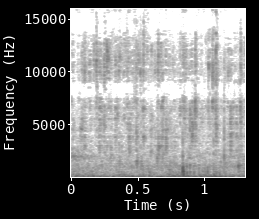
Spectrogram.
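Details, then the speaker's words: Toyota "Big Willy" engine off, refilling coolant after thermostat replacement with sealant gasket: steady trickle and drip as coolant leaks at thermostat housing seal; owner suspects seal thickness. "It sounds like it's peeing out. It's peeing out. That's even worse."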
